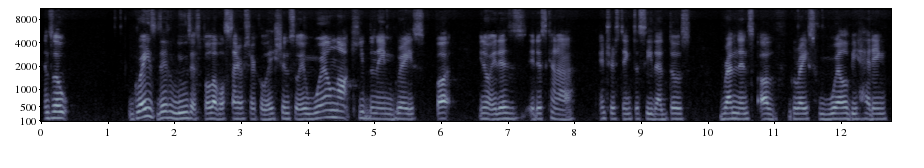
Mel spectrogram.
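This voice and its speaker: A woman hosting a livestream as a weather tracker, talking through storm updates unscripted in a halting, repetitive way. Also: sits low, fairly even intonation, a little mellow, dry recording.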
